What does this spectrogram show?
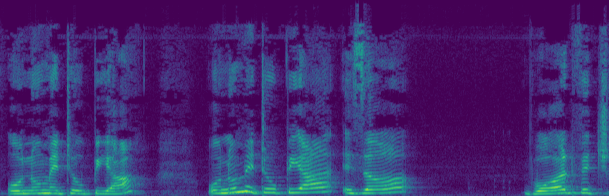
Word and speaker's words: onomatopoeia: It is pronounced as onomatopoeia. Okay, it's onomatopoeia.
